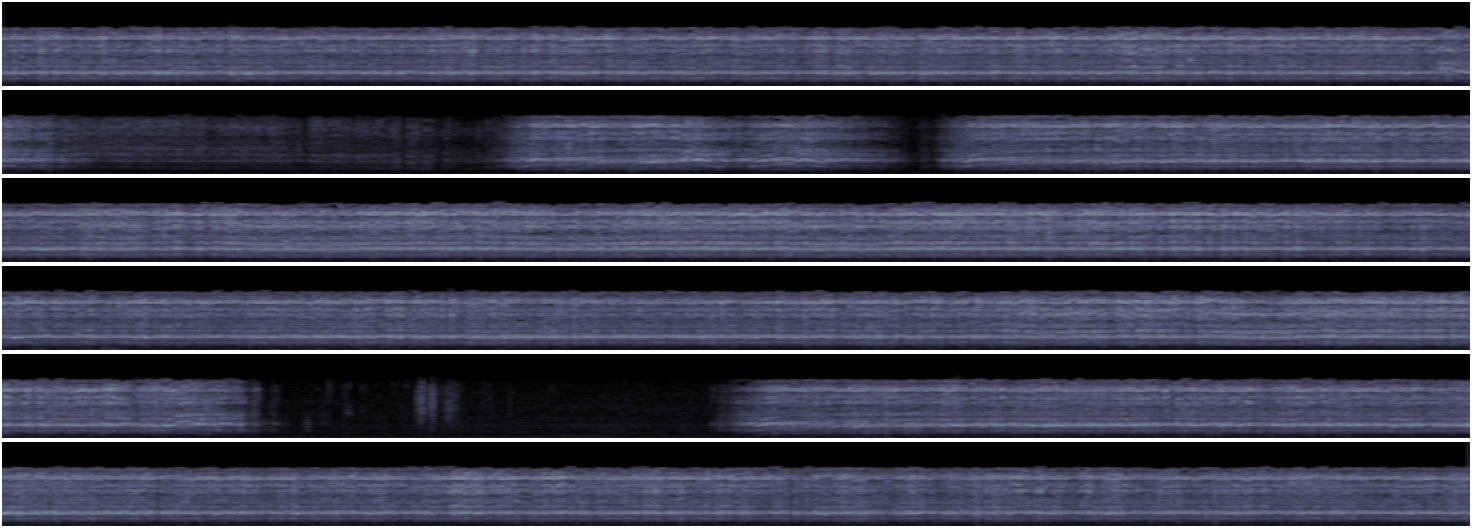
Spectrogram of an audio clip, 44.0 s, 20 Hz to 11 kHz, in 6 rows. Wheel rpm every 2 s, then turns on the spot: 230, 230, 230, 170, 10, 110, 180, 230, 230, 230, 230, 230, 230, 230, 230, 40, 70, 230, 230, 230, 230, 230.
30-32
